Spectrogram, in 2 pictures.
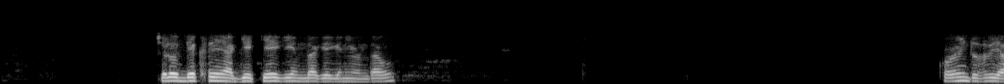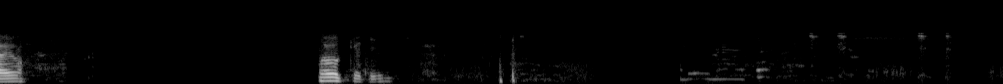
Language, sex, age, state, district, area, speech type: Dogri, male, 18-30, Jammu and Kashmir, Reasi, rural, conversation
